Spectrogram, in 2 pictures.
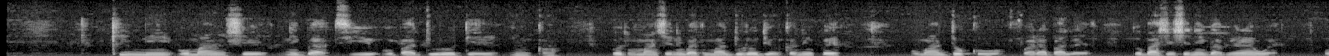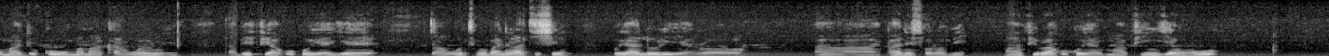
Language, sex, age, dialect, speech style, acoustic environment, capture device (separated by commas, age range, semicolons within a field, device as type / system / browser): Yoruba, male, 35-44, Nigeria - Ibadan, relaxed, appliances, mobile / Linux / Chrome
